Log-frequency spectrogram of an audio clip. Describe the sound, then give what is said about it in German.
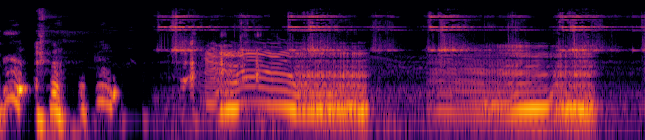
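Two long, loud, moose-like bellowing calls, each wavering up and down in pitch, with a short pause between them and a few brief sounds just before. “Klingt wie ein Elch, der sehr dringend Pippi muss.”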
